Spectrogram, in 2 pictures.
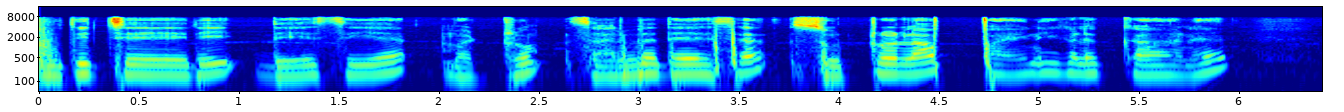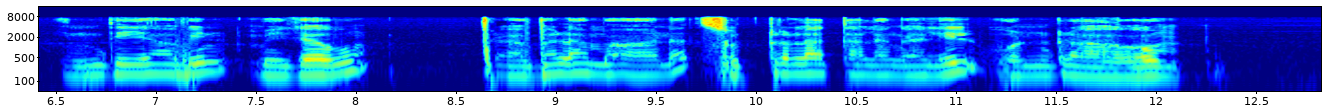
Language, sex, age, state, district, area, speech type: Tamil, male, 18-30, Tamil Nadu, Kallakurichi, rural, read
